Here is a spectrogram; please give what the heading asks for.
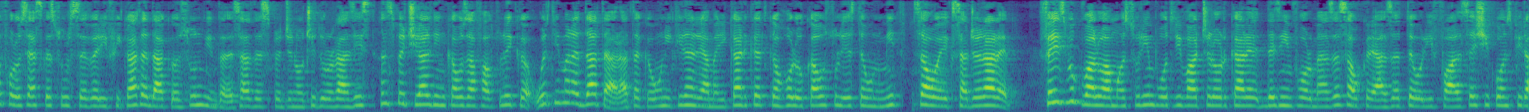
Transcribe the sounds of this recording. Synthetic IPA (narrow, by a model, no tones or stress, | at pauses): əfo̞lo̞seaskəsurse̞ve̞ɾifikat̪e̞d̪akəsunt̪int̪e̞ɾe̞sat̪sʲd̪e̞spɾe̞d͡ʒe̞no̞t͡ʃid̪ulrazist̪ɨnspe̞t͡ʃiald̪iŋkauzafap̚t̪ulujkəʔult̪ime̞le̞d̪at̪e̞aɾat̪əkəunijt̪ine̞ɾiame̞ɾikanʲkɾe̞d̪̚kəɦo̞lo̞kaust̪ulje̞st̪e̞unmit̪sawoe̞ksad͡ʒe̞ɾaɾe̞ | fe̞jsbukvaluaməsuɾʲɨmpo̞t̪ɾivat͡ʃe̞lo̞rkaɾe̞d̪e̞zinfo̞rmeazəsawkɾe̞azət̪e̞o̞ɾifalse̞ʃiko̞nspiɾa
